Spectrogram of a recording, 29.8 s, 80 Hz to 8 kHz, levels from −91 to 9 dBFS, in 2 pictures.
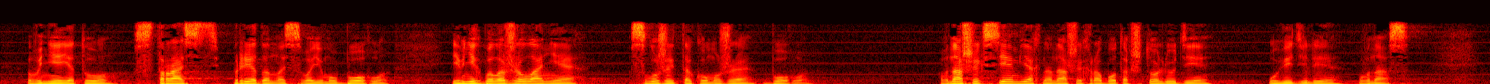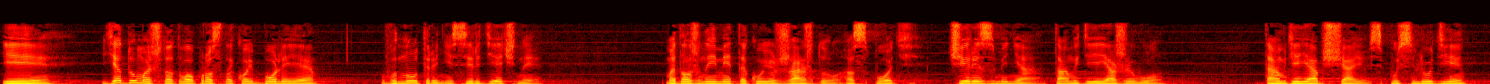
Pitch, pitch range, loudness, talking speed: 145 Hz, 125-155 Hz, -24 LUFS, 110 wpm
